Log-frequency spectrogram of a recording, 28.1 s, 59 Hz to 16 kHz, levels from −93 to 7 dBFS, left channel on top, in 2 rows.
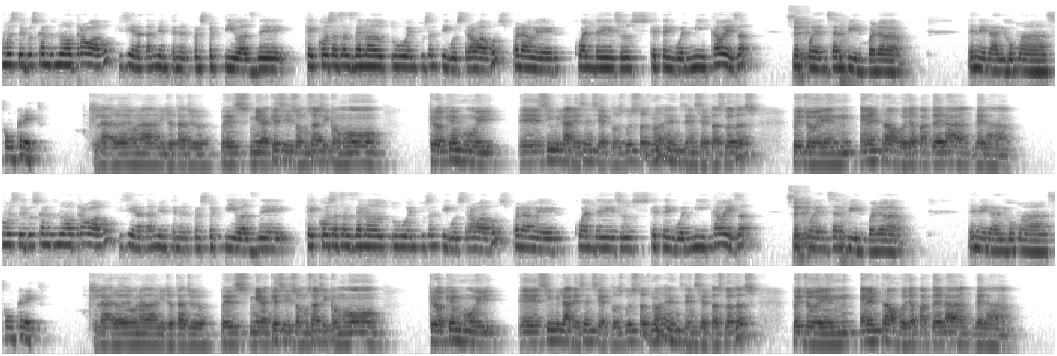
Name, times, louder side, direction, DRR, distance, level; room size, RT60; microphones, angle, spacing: voice 1, 0.0-3.8 4.1-9.9 10.5-12.0 12.9-14.5, left 5 dB, 50° left, 4 dB, 0.4 m, -22 dB
voice 2, 15.2-19.0 19.7-20.5 20.9-24.0 24.6-27.4, right 1 dB, 10° right, -3 dB, 0.8 m, -24 dB
4.9 x 2.3 x 3.5 m, 0.34 s
head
